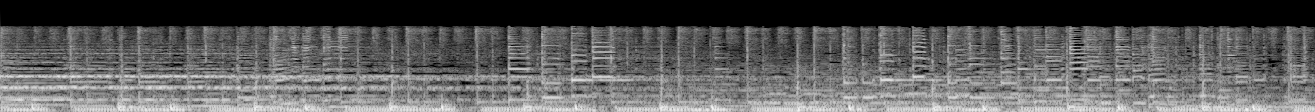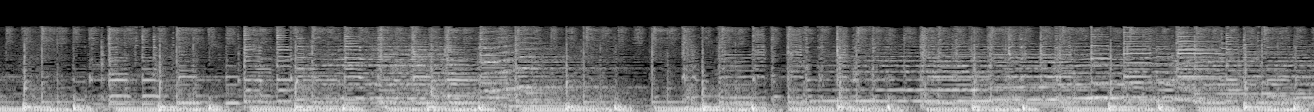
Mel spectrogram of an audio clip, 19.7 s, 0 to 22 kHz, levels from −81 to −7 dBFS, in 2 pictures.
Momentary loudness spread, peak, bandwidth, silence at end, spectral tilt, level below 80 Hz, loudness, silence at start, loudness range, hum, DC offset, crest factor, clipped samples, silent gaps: 3 LU; 0 dBFS; 8.8 kHz; 0 s; -5 dB/octave; -26 dBFS; -18 LUFS; 0 s; 1 LU; none; under 0.1%; 16 dB; under 0.1%; none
